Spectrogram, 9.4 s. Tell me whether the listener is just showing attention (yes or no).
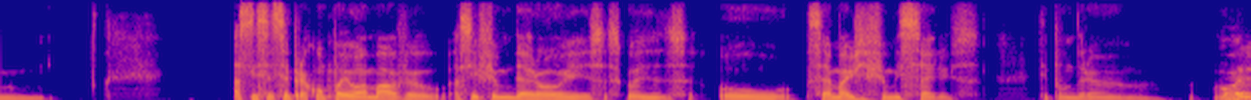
no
